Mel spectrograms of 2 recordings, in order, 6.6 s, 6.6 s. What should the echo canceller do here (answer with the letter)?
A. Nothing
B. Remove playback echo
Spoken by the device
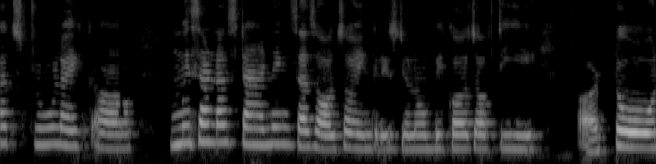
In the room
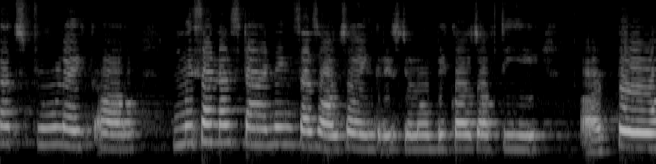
B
